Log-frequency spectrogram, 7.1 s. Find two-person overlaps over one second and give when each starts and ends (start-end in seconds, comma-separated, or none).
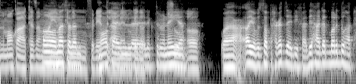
0.8-3.8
